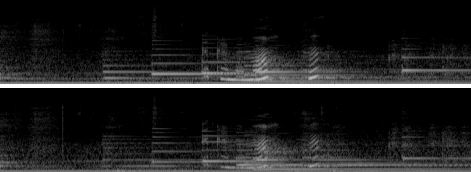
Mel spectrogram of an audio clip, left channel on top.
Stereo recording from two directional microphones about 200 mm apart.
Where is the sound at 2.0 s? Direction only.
25° left (ahead or behind).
